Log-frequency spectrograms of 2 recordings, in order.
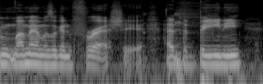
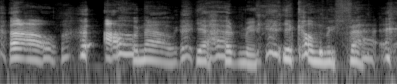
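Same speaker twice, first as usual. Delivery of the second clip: much higher, louder fake wounded whine, laughing; mock hurt Dusty; 6 semitones higher, 7 dB louder, slower than usual. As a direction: play the offended big man for laughs. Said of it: "And then Dusty's like".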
